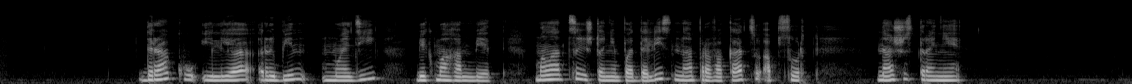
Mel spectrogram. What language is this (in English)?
Kazakh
